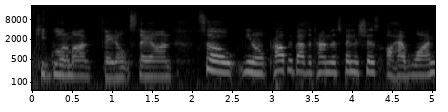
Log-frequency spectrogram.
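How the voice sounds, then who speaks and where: A man with an American accent and a normal speaking voice at a fairly quick pace, with ordinary pitch variation. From Oklahoma. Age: 30s. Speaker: drag performer. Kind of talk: audition video monologue. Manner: casual, filler-heavy.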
